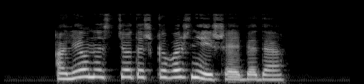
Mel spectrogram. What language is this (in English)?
Belarusian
